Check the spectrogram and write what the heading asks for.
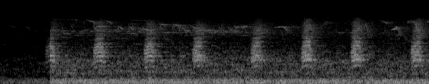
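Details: Mating call of an Egyptian goose recorded in 2018 in the Wittlich Depression, Germany: after a quiet start, rasping honks come roughly twice per second, over low rumbling noise and thin high chirps of small birds.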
